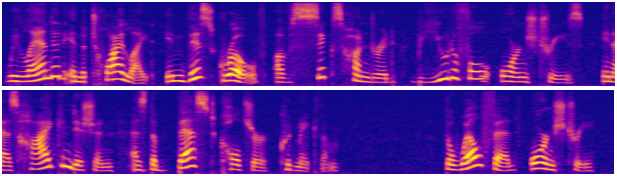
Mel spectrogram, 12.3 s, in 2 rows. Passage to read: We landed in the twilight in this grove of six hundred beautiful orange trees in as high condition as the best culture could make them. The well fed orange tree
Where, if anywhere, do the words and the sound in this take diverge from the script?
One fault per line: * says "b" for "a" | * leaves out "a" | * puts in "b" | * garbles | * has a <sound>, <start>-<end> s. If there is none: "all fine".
all fine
